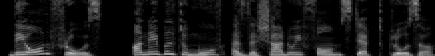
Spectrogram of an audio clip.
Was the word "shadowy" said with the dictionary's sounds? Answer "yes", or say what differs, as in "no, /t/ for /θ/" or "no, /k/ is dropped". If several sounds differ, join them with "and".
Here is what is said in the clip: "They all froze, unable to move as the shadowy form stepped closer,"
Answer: yes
